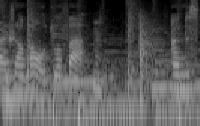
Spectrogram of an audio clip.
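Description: Background music: a voice singing repeated 'ah' notes over a steady bass line and beat.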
